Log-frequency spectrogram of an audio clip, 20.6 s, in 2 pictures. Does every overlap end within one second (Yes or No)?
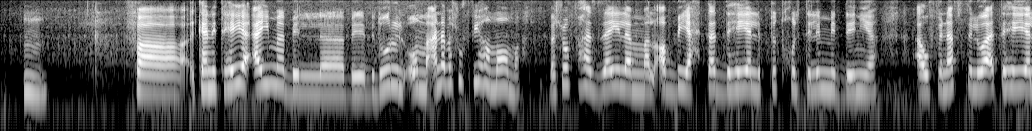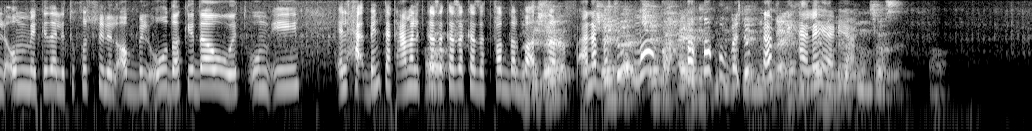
No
